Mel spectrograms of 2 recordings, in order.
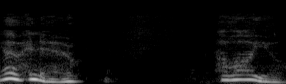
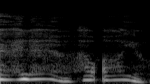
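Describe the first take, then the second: First: Loud, well-spoken talking donkey; loud, plummy donkey greeting; posh donkey voice. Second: A hint of a well-spoken donkey; lightly plummy donkey greeting; lightly voiced posh donkey saying hello. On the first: Acted. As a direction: give the donkey a posh hello. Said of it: "that's how they talk". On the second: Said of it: "They're very well spoken".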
